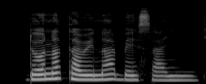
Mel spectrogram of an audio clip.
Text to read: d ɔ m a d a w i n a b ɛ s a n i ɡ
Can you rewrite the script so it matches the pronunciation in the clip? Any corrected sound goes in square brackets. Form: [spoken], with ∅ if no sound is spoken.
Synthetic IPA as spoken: d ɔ [n] a [t] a w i n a b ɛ s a [ɲ] i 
